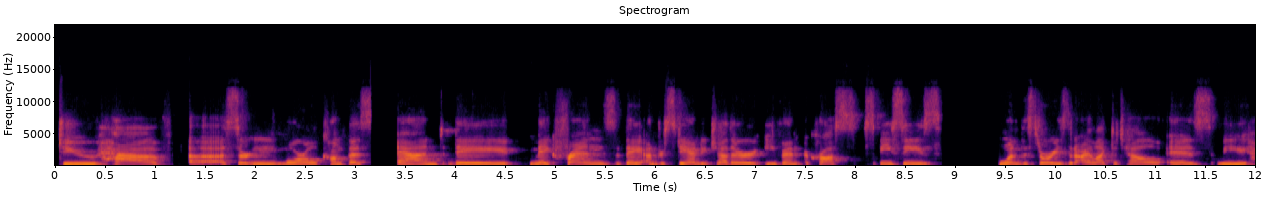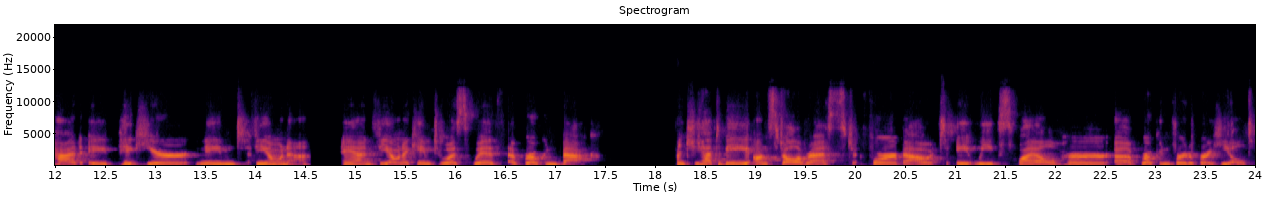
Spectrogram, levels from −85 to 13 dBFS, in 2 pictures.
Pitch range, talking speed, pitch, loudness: 150-180 Hz, 155 wpm, 160 Hz, -24 LUFS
